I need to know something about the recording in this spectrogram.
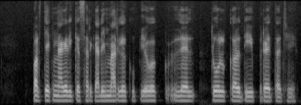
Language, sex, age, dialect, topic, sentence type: Maithili, male, 36-40, Southern/Standard, banking, statement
